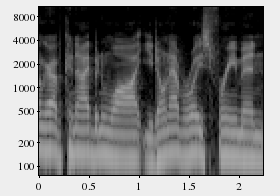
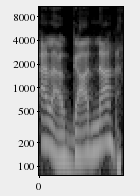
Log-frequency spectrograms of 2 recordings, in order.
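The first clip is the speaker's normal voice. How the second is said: offhand put-on mock English accent. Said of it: "What word do you go with for an English accent".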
